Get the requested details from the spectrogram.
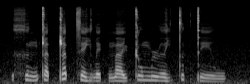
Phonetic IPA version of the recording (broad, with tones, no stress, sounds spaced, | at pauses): x ə˨˩˦ ŋ ʈ a˨˩ t̚ ʈ a˦˥ t̚ s ɛ˨˩ j w ɛ˨˩ k̚ m a˨˩˦ j ʈ o˧ m ɹ ə˨˩˦ j t̪ ə˦˥ k̚ t̪ e˨˩ w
